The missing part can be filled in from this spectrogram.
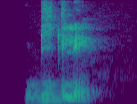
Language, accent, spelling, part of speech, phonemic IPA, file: French, France, bigler, verb, /bi.ɡle/, LL-Q150 (fra)-bigler.wav
- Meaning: 1. to squint, be cross-eyed 2. to glance (at)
